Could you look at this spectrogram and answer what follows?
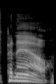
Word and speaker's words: Panau: Is the P silent? No, it's Panau. It's Panau. Yes, not per tomorrow.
